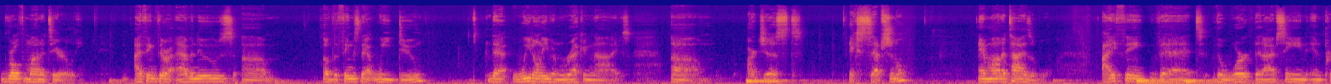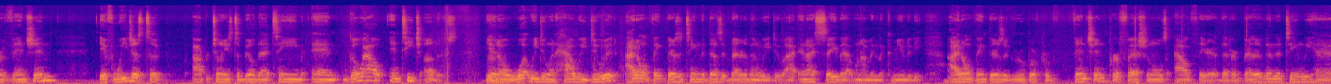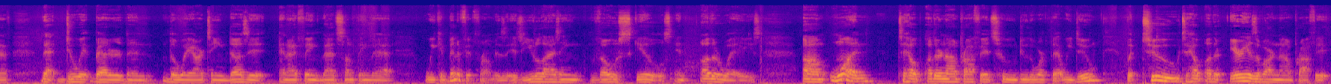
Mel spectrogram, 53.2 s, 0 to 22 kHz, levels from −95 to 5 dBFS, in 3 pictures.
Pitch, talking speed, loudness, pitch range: 120 Hz, 170 wpm, -27 LUFS, 110-145 Hz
